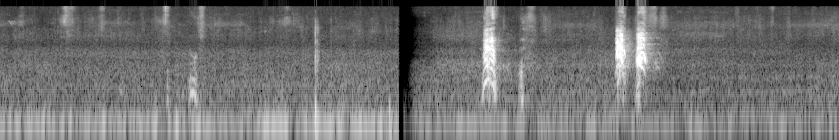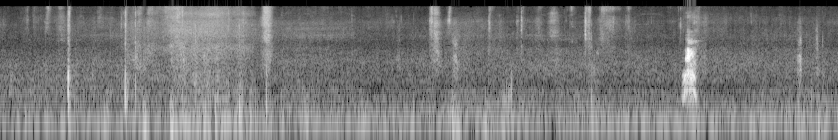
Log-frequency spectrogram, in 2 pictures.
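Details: West Highland White Terrier puppy playing with a ball, giving a few short sharp barks spaced out around five, six and fifteen seconds, with quiet pauses and faint rustling between them.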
